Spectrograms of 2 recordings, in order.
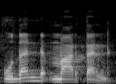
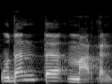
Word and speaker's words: उदंत मार्तंड: हिंदी भाषा में उदंड मार्तंड के नाम से पहला उदंत मार्तंड, ठीक है जी, माफी चाहता हूँ यहाँ पर थोड़ा सा प्रोनाउंसिएशन में।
